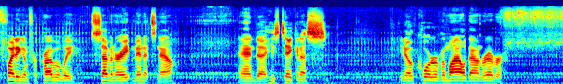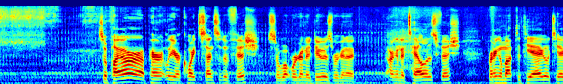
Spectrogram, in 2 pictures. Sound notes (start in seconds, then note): none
